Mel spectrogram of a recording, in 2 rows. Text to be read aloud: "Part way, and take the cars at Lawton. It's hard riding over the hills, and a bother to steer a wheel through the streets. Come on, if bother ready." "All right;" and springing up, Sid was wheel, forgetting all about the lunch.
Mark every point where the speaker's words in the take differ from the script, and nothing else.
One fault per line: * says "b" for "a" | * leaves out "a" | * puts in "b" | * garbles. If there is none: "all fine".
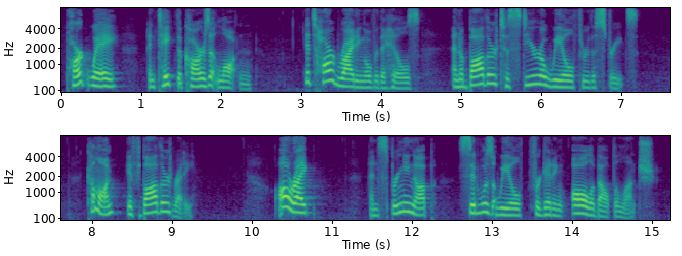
all fine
